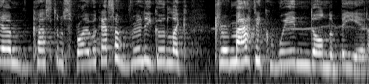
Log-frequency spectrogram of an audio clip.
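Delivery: normal talking voice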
